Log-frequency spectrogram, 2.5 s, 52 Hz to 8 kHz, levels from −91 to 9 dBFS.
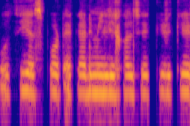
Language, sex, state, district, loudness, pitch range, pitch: Maithili, male, Bihar, Saharsa, -18 LUFS, 200-205 Hz, 200 Hz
